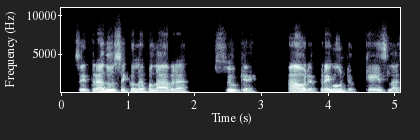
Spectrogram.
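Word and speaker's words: ψυχή: En griego, la upsilon es como la U en castellano, pero a menudo se pronuncia I por diferentes personas en diferentes ramas de educación. Entonces, en lugar de psuque, psique.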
